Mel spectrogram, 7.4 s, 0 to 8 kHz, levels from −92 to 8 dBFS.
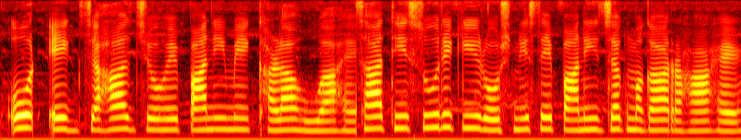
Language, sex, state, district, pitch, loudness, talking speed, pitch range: Hindi, female, Uttar Pradesh, Gorakhpur, 235 Hz, -17 LUFS, 155 wpm, 220-250 Hz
